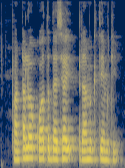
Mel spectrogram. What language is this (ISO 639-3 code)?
tel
